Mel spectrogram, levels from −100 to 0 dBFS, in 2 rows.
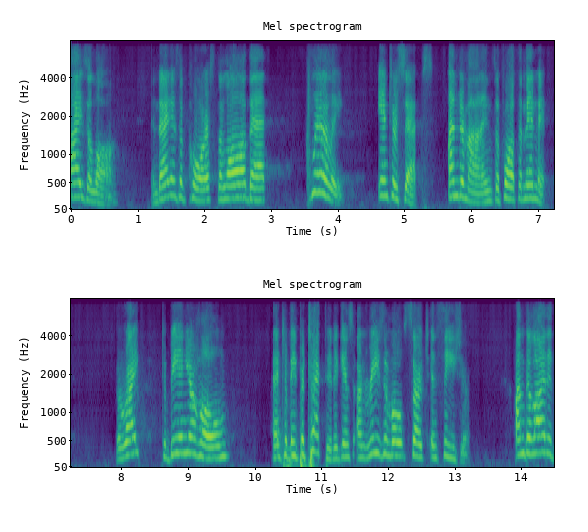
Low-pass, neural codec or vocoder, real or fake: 7.2 kHz; codec, 16 kHz, 2 kbps, FreqCodec, smaller model; fake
